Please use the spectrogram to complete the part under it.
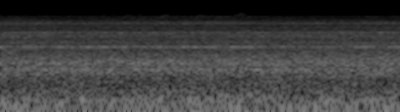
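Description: A military jet taxiing at RAF Lakenheath gives off a steady, dense engine roar with a whining edge, loud and unbroken throughout.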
